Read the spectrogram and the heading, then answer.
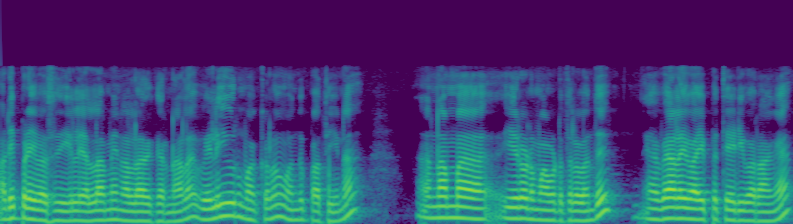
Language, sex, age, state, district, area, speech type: Tamil, male, 45-60, Tamil Nadu, Erode, rural, spontaneous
